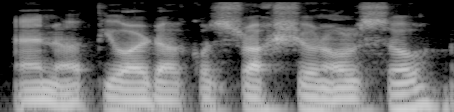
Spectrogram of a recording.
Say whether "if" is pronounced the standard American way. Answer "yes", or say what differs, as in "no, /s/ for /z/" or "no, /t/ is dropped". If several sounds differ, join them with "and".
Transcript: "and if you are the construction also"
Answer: no, /p/ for /f/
